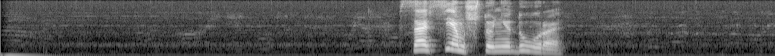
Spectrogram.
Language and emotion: Russian, angry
